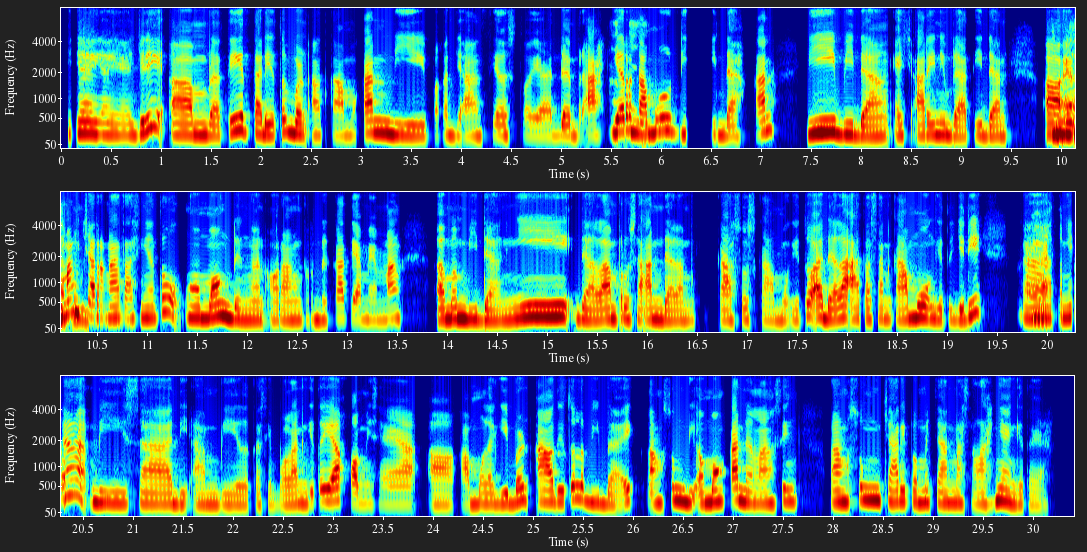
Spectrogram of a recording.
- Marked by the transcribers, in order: in English: "burnout"; in English: "sales"; in English: "HR"; in English: "burnout"
- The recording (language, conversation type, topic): Indonesian, podcast, Pernahkah kamu mengalami kelelahan kerja berlebihan, dan bagaimana cara mengatasinya?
